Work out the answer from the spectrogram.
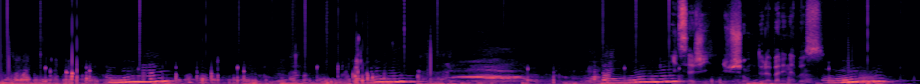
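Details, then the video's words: Humpback whale song recorded in the Indian Ocean around Réunion: low, moaning tones that swoop and rise, repeating in drawn-out phrases. "Il s'agit du chant de la baleine à bosse."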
